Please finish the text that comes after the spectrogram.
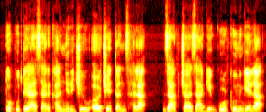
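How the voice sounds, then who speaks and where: A narrator reading a serialized novel aloud in a steady, earnest storytelling manner. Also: medium pitch.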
